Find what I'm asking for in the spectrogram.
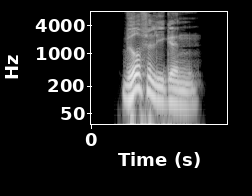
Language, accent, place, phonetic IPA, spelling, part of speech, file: German, Germany, Berlin, [ˈvʏʁfəlɪɡn̩], würfeligen, adjective, De-würfeligen.ogg
- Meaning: inflection of würfelig: 1. strong genitive masculine/neuter singular 2. weak/mixed genitive/dative all-gender singular 3. strong/weak/mixed accusative masculine singular 4. strong dative plural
